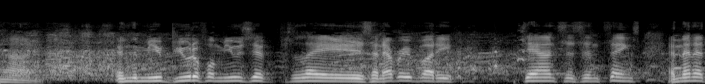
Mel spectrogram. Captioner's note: laughter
